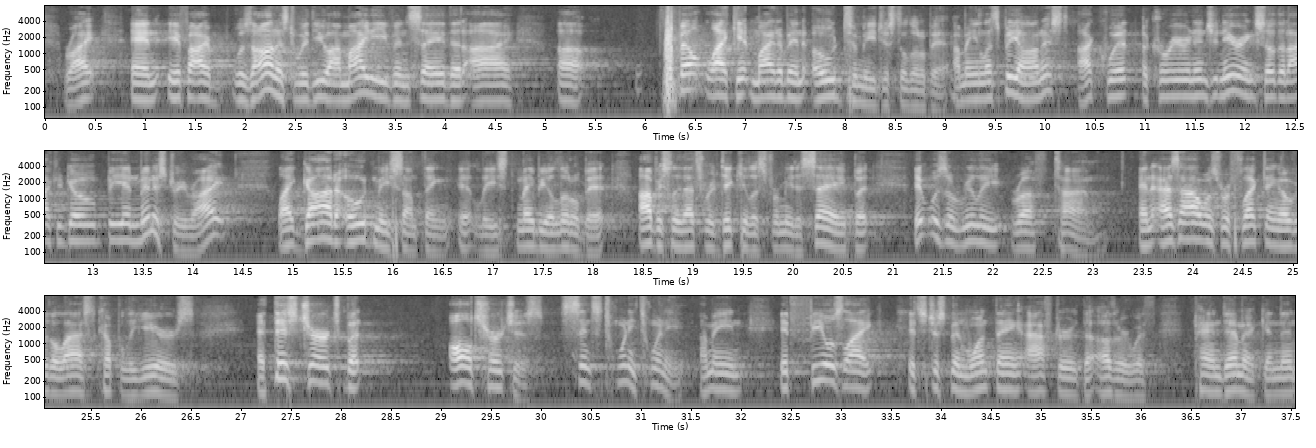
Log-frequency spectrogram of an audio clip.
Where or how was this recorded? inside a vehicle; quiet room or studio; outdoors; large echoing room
large echoing room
